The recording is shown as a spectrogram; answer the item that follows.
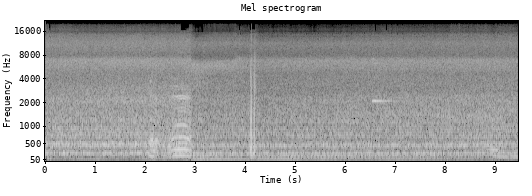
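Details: Bees swarming and battling for water, continuous low droning hum with a brief human voice near the middle and a sharp click shortly after.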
